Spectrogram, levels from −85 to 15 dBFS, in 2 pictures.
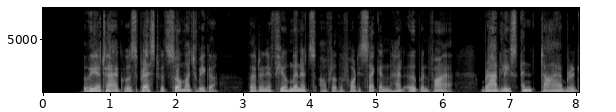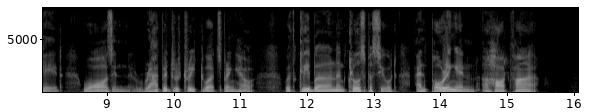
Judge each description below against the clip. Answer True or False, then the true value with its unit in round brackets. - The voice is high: False (100 Hz)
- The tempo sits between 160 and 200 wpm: False (150 wpm)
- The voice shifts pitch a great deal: True (7.1 semitones)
